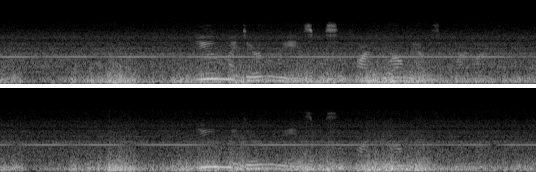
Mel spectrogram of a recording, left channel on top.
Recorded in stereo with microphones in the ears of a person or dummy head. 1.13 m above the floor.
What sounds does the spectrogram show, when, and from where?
1.9 s a woman speaking: 50° left (ahead or behind)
